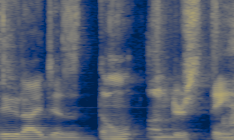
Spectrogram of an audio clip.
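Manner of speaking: ordinary delivery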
